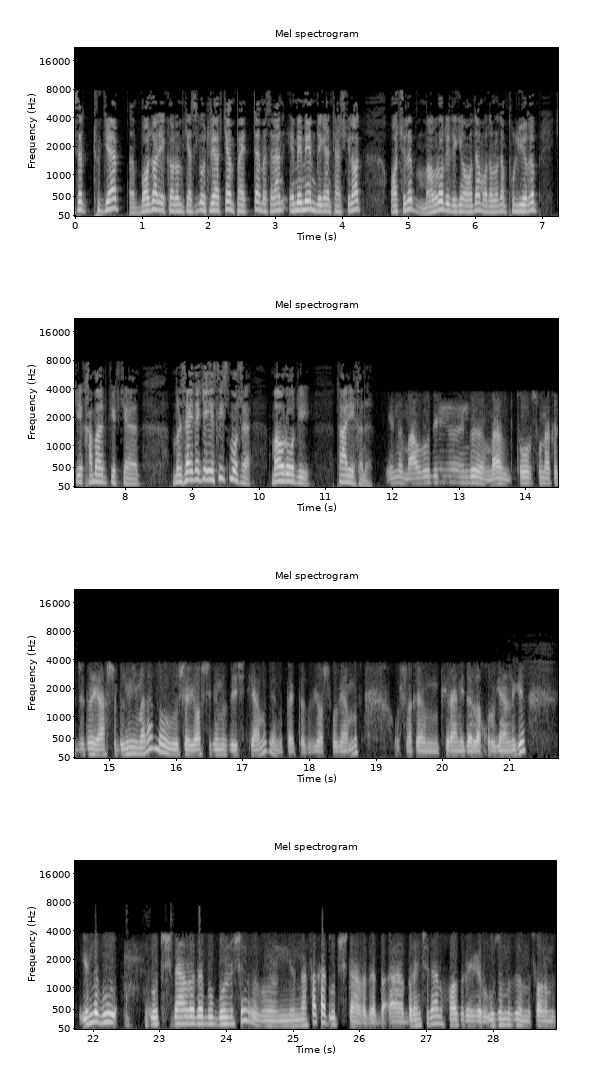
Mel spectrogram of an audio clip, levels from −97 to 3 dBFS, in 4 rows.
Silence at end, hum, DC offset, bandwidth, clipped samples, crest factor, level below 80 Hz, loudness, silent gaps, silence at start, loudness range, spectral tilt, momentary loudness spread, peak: 0 s; none; under 0.1%; 7.6 kHz; under 0.1%; 18 dB; -56 dBFS; -24 LUFS; none; 0 s; 5 LU; -5.5 dB/octave; 11 LU; -6 dBFS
